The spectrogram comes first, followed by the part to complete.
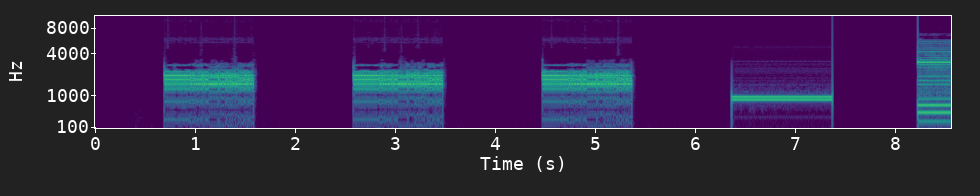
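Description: United States Emergency Alert System alert tones: three evenly spaced one-second bursts of the SAME digital header data, then about a second of the steady two-tone attention signal, which cuts off with a click.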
